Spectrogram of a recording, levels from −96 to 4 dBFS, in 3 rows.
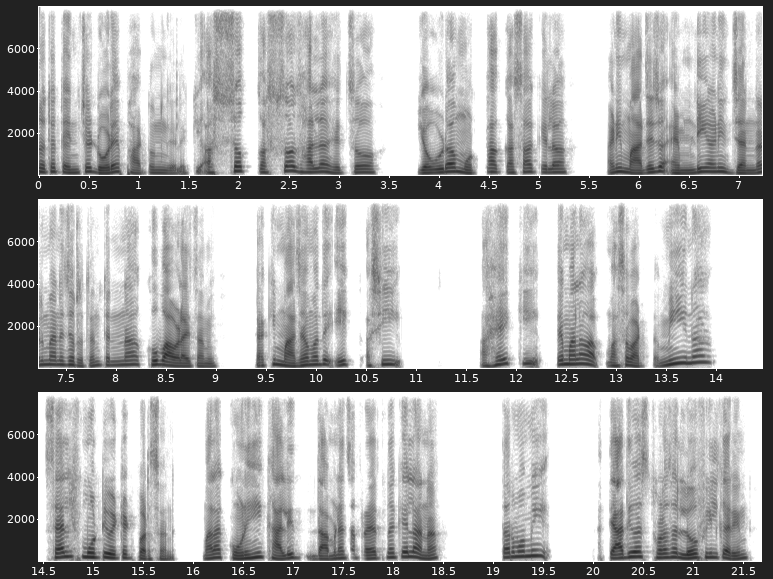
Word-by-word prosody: होते, 175 +2 0
त्यांचे 145 +5 0
डोळे 150 +3 +3
फाटून 130 +2 -4
गेले, 115 - -7
की - - -10
"असं 165 - 0 0.2
कसं 215 +9 -1
झालं 165 0 0
ह्याचं, 150 +3 -2 0.5
एवढं 150 +8 +4
मोठा 135 +7 -1
कसा 140 +5 -2
केला" 155 0 -1 0.4
आणि 175 +6 +1
माझे 140 -1 +2
जे 205 +4 +2
एमडी 125 +9 +1
आणि 185 0 +1
जनरल 125 +6 +1
मॅनेजर 185 -4 0
होते 130 +2 -4
ना, 165 - -4
त्यांना 175 +4 -1
खूप 185 0 +3
आवडायचा 125 -5 +3
मी. 115 0 -4 0.4
का 140 - -3
की 205 - -2
माझ्यामध्ये 170 +6 +2
एक 185 - -2 0.2
अशी 195 +8 -2 0.9
आहे 180 - 0
की 235 0 -3 0.2
ते - - +1
मला 210 -1 +4 0.2
असं 135 +5 -1
वाटतं. 135 -2 -1
मी 215 - +2
ना, 285 +3 -1 0.7
सेल्फ 210 +4 +3
मोटिवेटेड 185 -5 +4
पर्सन. 125 - -1
आहे. 60 - -7 0.3
मला 180 +6 +3
कोणीही 155 +9 +4
खाली 135 +6 +3 0.2
दाबण्याचा 145 +7 0
प्रयत्न 155 +7 0
केला 225 -2 +4
ना, 140 +3 +1 0.7
तर 200 +2 +2
मग 240 +1 +2
मी 270 0 +1 0.6
त्या 165 +1 +6
दिवस 225 +4 +3
थोडासा 190 +3 +2
लो 165 +1 +5
फील 200 0 0
करीन. 155 0 +2
165 Hz, 165 wpm, -21 LUFS, 140-195 Hz, 0.9 s, त्या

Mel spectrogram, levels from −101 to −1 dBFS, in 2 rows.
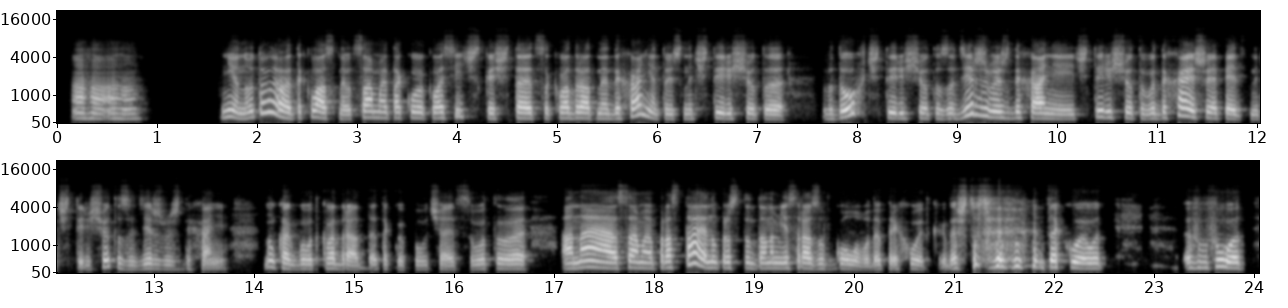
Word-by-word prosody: Ага, 185 -1 -2
ага, 175 0 -7 0.8
не, 235 +2 0
ну, 185 +2 -2
это 365 +12 -2 0.2
это 190 - +1
классно. 190 -7 +2
Вот 160 0 -7
самое 210 0 +1
такое 195 0 -1
классическое 185 -3 -3
считается 185 0 +1
квадратное 190 -2 +1
дыхание, 250 - 0
то 170 +1 -7
есть 165 +1 -7
на 170 -1 -8
4 175 +1 -3
счёта 170 -3 -2 0.3
вдох, 475 +3 +3
4 390 -6 -3
счёта 180 - -6
задерживаешь 210 - 0
дыхание, 185 -4 +2
и - - -15
4 445 - -2
счёта 185 - -5
выдыхаешь 210 - +3
и 200 - +1
опять 165 -3 -1
на 155 - -9
4 145 -1 -10
счёта 235 +1 -3
задерживаешь 155 -1 -9
дыхание. - - -8 0.4
Ну, 230 - -1
как 180 -4 +1
бы 165 - -2
вот 165 - -3
квадрат, 180 -1 -1
да, - - -6
такой - - -11
получается. 145 -2 -9
Вот, 165 +1 -7
э, 165 -2 0 0.3
она 205 0 +6
самая 195 -1 +1
простая, 210 +1 +4
но 205 0 -1
просто 200 -1 -4
вот 180 - -10
она 185 0 0
мне 190 0 -2
сразу 185 -4 +1
в 155 -2 -23
голову, 155 -7 -2
да, - - -2
приходит, 485 -1 -5
когда 465 +3 -4
что-то 250 - +2
такое 205 -4 +4
вот. 180 0 +1 0.8
В 200 +2 -4
вот 205 -6 +6
185 Hz, 160 wpm, -24 LUFS, 170-210 Hz, 0.8 s, она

